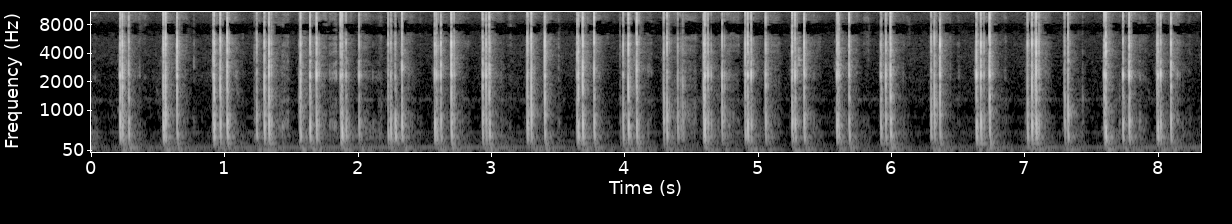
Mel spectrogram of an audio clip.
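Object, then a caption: Small paperboard box. Long painted nails tap and scratch the flat side of a small, hollow white paperboard box held upright. The result is a steady stream of short, dry, crackly clicks with a bright edge that die away almost instantly, over a faint low hum.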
